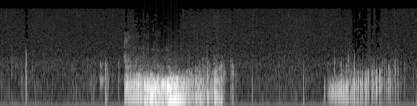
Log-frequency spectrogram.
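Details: Stomach rumbling from an empty stomach: two drawn-out low rumbling, gurgling growls; ordinary borborygmi.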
